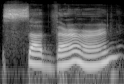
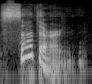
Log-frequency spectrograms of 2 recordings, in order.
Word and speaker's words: southern: Northern South would be Southern careful with this West would be Western and East would be Eastern okay so the word Southern is pronounced slightly differently okay so East Eastern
